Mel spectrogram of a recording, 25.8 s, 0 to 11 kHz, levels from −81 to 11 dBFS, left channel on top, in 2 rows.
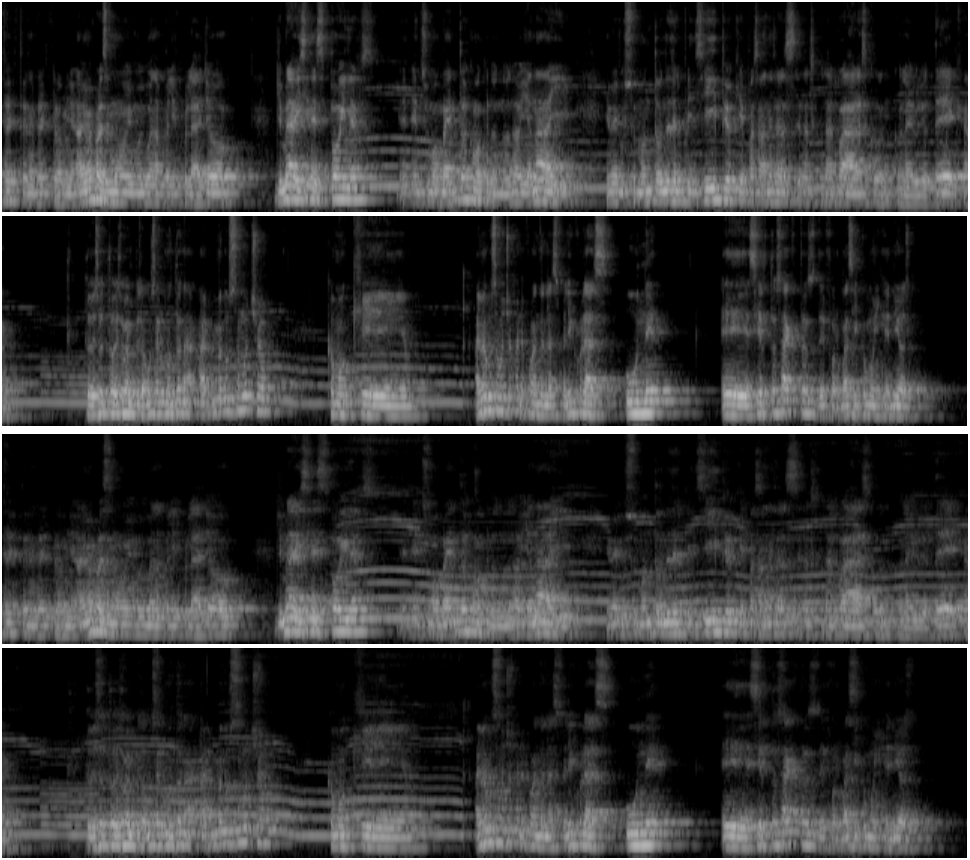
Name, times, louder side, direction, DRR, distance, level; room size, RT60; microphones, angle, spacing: voice 1, 0.0-3.0 3.6-4.9 5.3-13.0 14.0-16.4 17.2-18.4 19.2-20.9 21.2-21.7 22.5-25.0, left 2 dB, 90° left, 3 dB, 0.6 m, -28 dB
sound 1, 4.3-19.0, right 2 dB, 75° right, 0.5 m, -42 dB
9.5 x 5.6 x 2.4 m, 1.1 s
head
